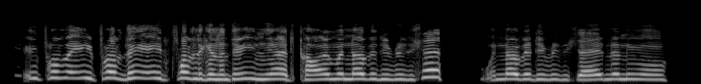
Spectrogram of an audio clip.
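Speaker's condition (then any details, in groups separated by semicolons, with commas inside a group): Cerebral palsy; arms affected, left hand usable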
